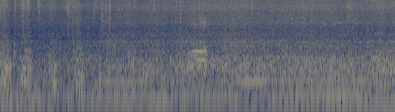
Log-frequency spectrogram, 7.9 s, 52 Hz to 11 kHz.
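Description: Toyota AE86's 4A-GE four-cylinder engine, newly fitted with individual throttle bodies and not yet tuned, running at low revs as the car moves off slowly, heard from inside the cabin. The engine note holds steady and lifts slightly about five seconds in.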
